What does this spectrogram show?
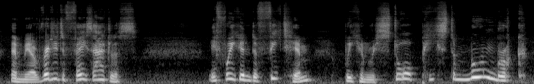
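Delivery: high earnest hero voice; rally the team, high and earnest; heroic game character. Acted. Reads heroic character lines.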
